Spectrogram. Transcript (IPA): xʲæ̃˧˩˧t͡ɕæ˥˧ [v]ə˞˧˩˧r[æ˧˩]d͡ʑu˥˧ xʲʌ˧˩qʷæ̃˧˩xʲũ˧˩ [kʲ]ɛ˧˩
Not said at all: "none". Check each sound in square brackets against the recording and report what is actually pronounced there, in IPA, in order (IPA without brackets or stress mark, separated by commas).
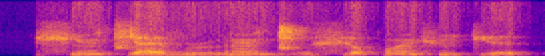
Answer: v, æ̃˧˩, kʲ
